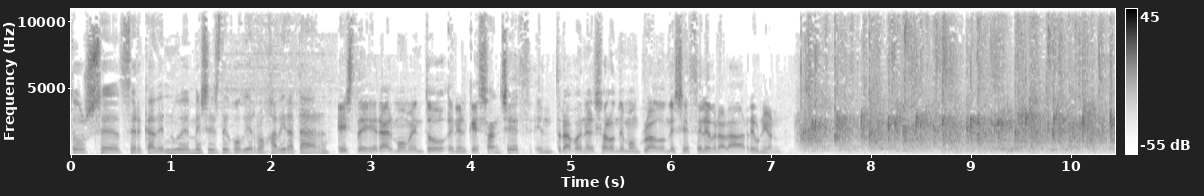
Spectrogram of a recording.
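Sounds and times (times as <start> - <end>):
speech: 0.0 - 7.9
applause from cabinet ministers: 7.2 - 10.4.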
